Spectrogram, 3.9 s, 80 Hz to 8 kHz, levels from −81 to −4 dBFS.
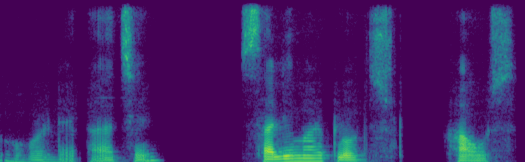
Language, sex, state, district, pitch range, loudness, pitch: Bengali, male, Odisha, Khordha, 95-135 Hz, -24 LUFS, 105 Hz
